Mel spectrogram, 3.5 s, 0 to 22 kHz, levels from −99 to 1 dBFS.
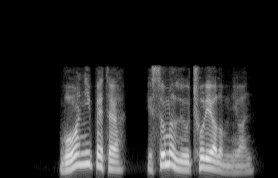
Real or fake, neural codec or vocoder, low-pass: fake; codec, 16 kHz in and 24 kHz out, 0.4 kbps, LongCat-Audio-Codec, two codebook decoder; 5.4 kHz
